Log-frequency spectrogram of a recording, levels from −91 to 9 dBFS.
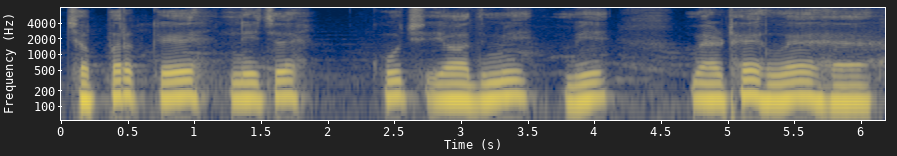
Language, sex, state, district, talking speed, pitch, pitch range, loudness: Hindi, male, Uttar Pradesh, Saharanpur, 85 wpm, 140 Hz, 135-155 Hz, -15 LUFS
